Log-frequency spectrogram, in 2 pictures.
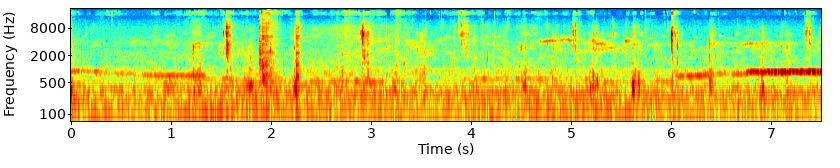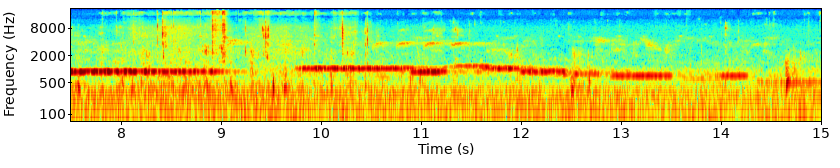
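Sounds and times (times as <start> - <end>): person eating crunchily: 1.2 - 10.5
recorders playing slow melody: 6.2 - 14.7.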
